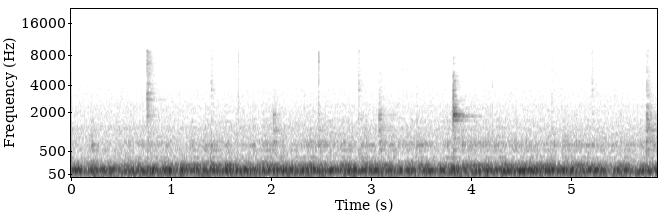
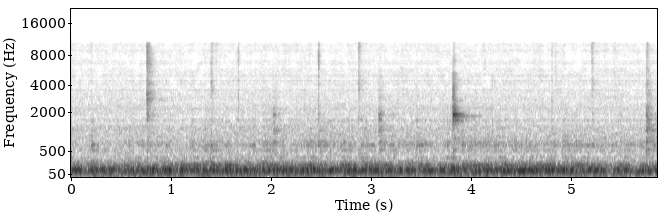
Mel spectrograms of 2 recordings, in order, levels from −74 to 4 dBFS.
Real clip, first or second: first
